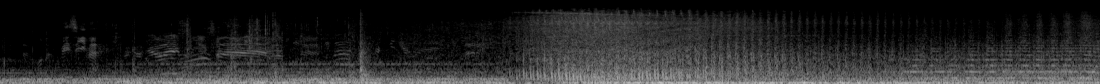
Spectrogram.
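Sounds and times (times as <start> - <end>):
deep steady rumble: 0.0 - 11.0
roaring rush with fluttering: 4.2 - 10.6.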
